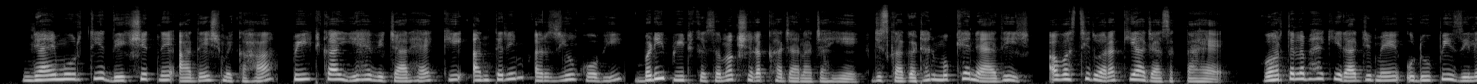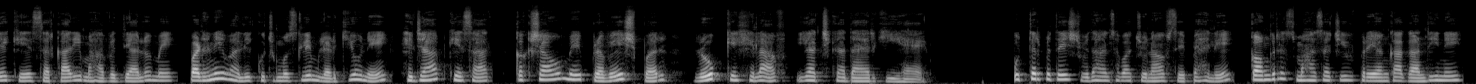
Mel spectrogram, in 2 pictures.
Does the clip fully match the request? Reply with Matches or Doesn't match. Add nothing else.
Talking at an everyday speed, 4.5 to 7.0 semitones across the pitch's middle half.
Matches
